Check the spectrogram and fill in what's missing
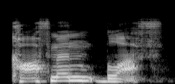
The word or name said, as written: Coffman Bluff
